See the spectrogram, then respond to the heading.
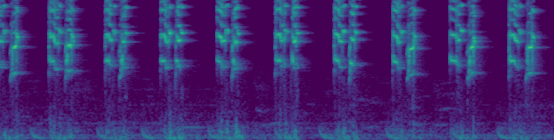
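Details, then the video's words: Lovebird learning its long ngekek trill, other birds prompted to call on hearing it; shrill, rasping chirp bursts repeated steadily about twice a second, each a cluster of harsh high notes, with faint room noise. "Love bird belajar ngekek ,yang lain dengar langsung terpancing bunyi"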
